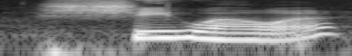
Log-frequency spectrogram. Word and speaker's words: Chihuahua: Northern State of chihuaha Chihuahua a true person from Chihuahua pronounces it with an sh not a CH and uh he was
